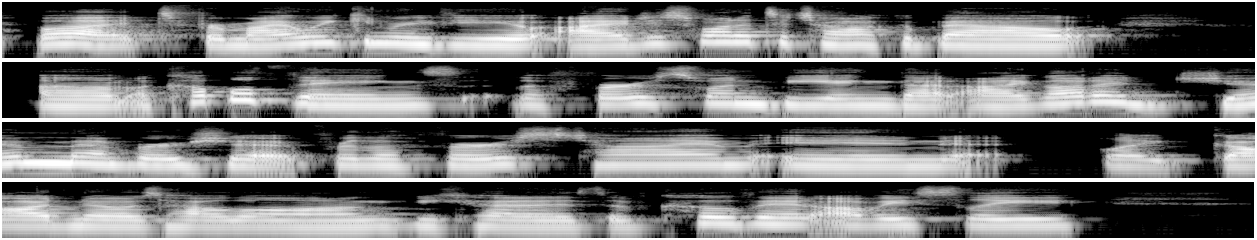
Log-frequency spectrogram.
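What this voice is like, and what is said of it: Hoarse, strained voice. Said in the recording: “sorry if it sounds like I'm losing my voice. I don't feel like I'm losing my voice, but I had a couple people during work comment on it today”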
